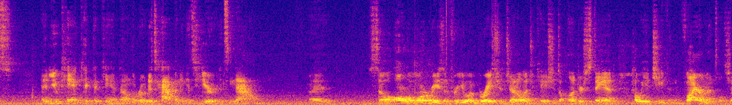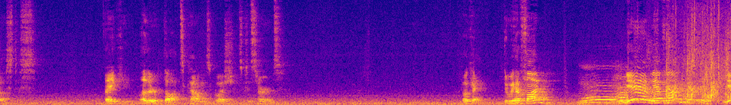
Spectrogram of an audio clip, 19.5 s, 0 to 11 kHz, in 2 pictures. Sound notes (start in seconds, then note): 18.2 audience clapping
